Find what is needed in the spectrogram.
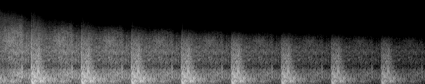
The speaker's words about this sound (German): Er dachte, dass einer bösen Fratze zu Leibe rückte, als er mit seinem Finger den Pistolenabzug drückte.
